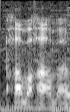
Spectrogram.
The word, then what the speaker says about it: Hama Hama: We pronounce it Hama Hama, we spell it with one M, and the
